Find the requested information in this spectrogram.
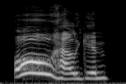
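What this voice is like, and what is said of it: Put-on Irish accent. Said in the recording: “Irish.”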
